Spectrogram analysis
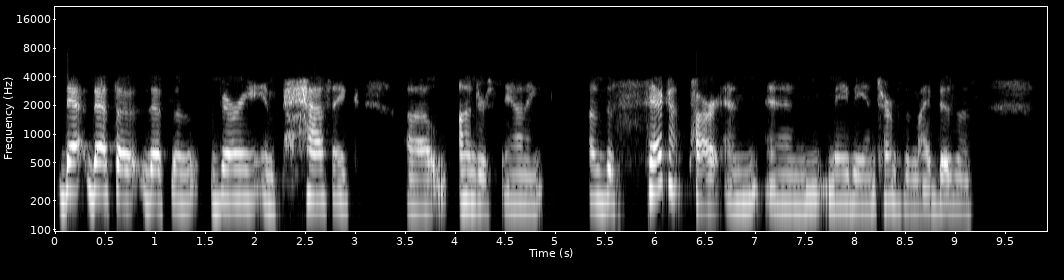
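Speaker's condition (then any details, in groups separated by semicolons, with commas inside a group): Expressive aphasia; stroke about 15 years ago, initially unable to read or write, lost numbers for a while; 15 years since stroke, reads quite well; thinking intact but spoken output tricky, words not as intended, speech not like before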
